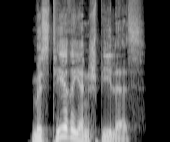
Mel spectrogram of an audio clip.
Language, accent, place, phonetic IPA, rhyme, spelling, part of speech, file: German, Germany, Berlin, [mʏsˈteːʁiənˌʃpiːləs], -eːʁiənʃpiːləs, Mysterienspieles, noun, De-Mysterienspieles.ogg
- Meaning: genitive of Mysterienspiel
